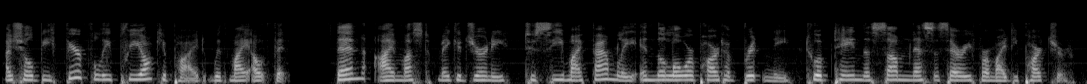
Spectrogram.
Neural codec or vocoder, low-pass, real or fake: none; 7.2 kHz; real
